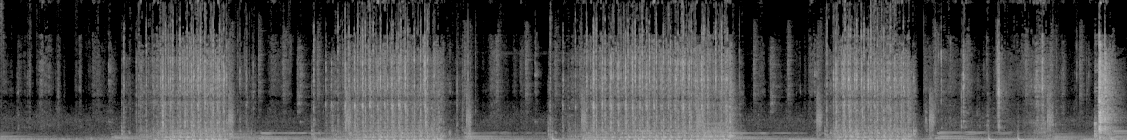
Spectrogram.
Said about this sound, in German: jetzt kannst du auch hier den Beleg wieder knappkantig an der Nahtzugabe absteppen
